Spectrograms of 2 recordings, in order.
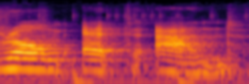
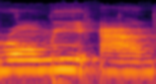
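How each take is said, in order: First: The name is said as Rome-et-and. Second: The name is said as Romy-and. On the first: "I kept mispronouncing this" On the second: "as I was pronouncing it"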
